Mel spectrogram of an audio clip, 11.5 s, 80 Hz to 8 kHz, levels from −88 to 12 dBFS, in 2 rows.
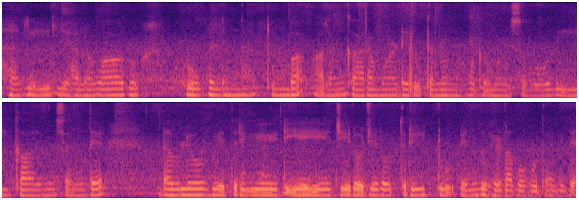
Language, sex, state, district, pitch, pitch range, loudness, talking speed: Kannada, female, Karnataka, Raichur, 180 Hz, 170-185 Hz, -19 LUFS, 100 wpm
